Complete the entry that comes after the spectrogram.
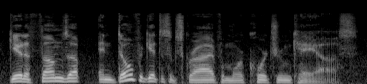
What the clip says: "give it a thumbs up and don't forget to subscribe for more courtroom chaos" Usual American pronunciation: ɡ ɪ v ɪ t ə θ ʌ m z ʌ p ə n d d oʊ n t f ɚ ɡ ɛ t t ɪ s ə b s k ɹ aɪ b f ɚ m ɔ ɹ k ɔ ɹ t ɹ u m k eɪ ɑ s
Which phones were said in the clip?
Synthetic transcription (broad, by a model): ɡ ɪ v ɪ t ə θ ʌ m z ʌ p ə n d d oʊ n t f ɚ ɡ ɛ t t ɪ s ə b s k ɹ aɪ b f ɚ m ɔ ɹ k ɔ ɹ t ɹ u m k eɪ ɑ s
